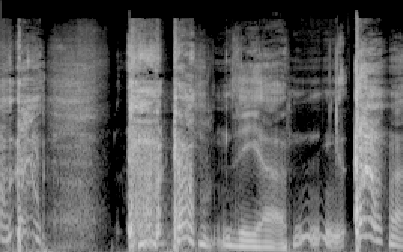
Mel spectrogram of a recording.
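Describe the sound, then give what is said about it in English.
Persistent, hard-to-shake coughing from a person, several short harsh bursts alternating with stretches of talk. “Another human issue is that I can't get rid of this cough, and it just kind of comes up.”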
